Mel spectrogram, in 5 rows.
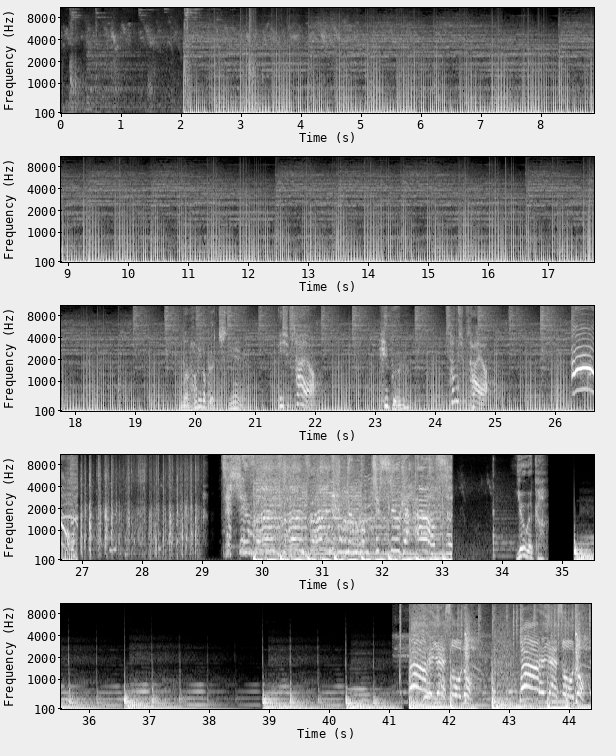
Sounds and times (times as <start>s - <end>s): Music: 2.1s - 26.9s, 29.4s - 33.2s, 35.2s - 44.3s
Speech: 19.8s - 22.1s, 23.1s - 23.6s, 24.2s - 25.0s, 34.2s - 34.8s.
